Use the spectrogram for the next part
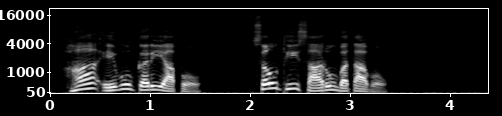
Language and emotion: Gujarati, neutral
